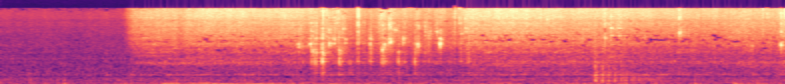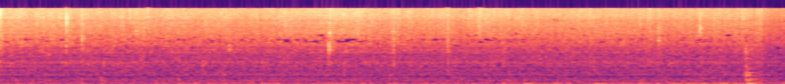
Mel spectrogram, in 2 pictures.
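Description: Battered kangkong (water spinach) leaves sizzling as they deep-fry in hot oil in a wok. The steady sizzle starts about a second in, with a spell of crackling and popping a few seconds later and a short thump near the end.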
